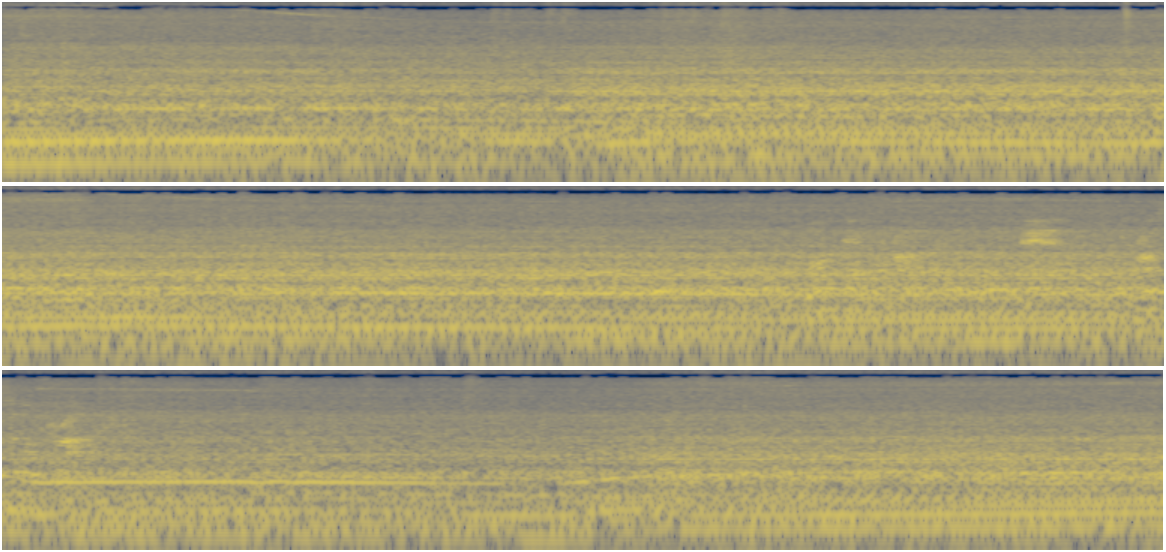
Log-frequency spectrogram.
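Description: Tyres roll on the road.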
